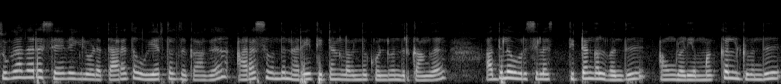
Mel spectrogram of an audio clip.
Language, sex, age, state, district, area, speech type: Tamil, female, 30-45, Tamil Nadu, Viluppuram, rural, spontaneous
